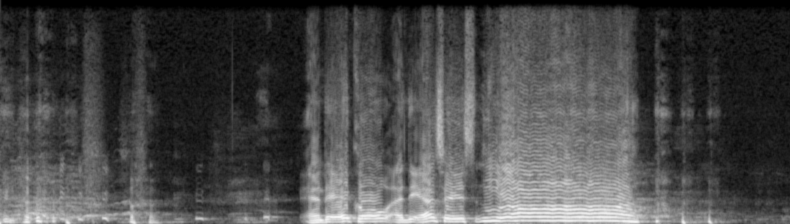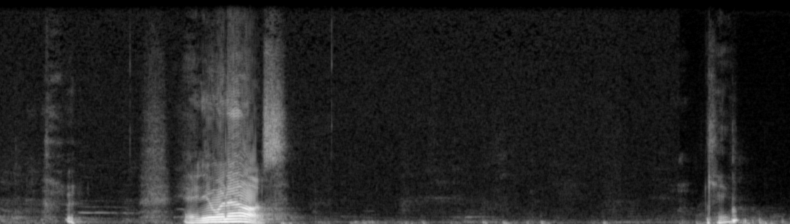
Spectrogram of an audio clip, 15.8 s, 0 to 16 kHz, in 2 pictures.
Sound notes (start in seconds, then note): 5.7 laughs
